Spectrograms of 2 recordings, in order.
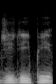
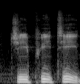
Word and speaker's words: GPT: Ask Google or your Chat GTP that question. GPT.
